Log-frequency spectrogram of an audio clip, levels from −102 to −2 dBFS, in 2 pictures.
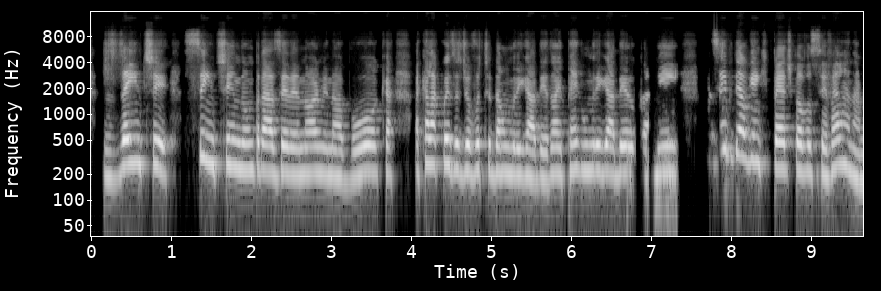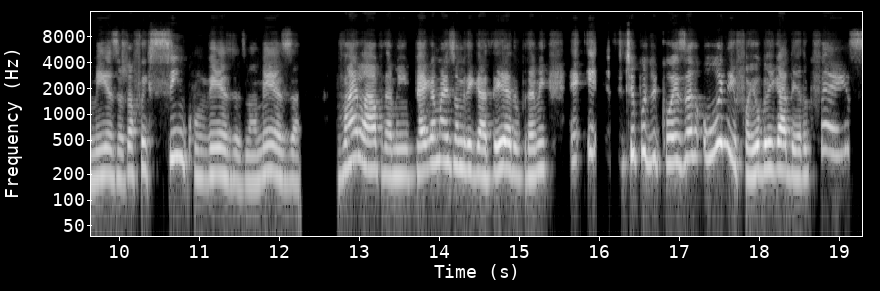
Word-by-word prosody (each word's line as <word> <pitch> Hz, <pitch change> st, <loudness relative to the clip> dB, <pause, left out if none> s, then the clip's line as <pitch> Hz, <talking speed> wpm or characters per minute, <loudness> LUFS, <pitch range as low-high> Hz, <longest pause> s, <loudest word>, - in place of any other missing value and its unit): gente 250 Hz, +6 st, +2 dB, 0.2 s
sentindo 260 Hz, -, -1 dB
um 225 Hz, -, -2 dB
prazer 215 Hz, -2 st, +2 dB
enorme 205 Hz, 0 st, -2 dB
na 190 Hz, -1 st, -2 dB
boca, 210 Hz, +4 st, -1 dB, 0.3 s
aquela 255 Hz, +4 st, +1 dB
coisa 255 Hz, -3 st, +2 dB
de: 220 Hz, -, +1 dB
"Eu 220 Hz, -, +3 dB
vou 225 Hz, +1 st, +1 dB
te 225 Hz, 0 st, -6 dB
dar 210 Hz, 0 st, -1 dB
1 210 Hz, 0 st, -3 dB
brigadeiro", 190 Hz, -2 st, -1 dB
"ai, 205 Hz, -1 st, -2 dB
pega 220 Hz, +2 st, -4 dB
1 220 Hz, -, -3 dB
brigadeiro 210 Hz, -1 st, +1 dB
para 190 Hz, -, -6 dB
mim", 210 Hz, +1 st, -2 dB, 0.5 s
sempre 370 Hz, +5 st, -4 dB
tem 340 Hz, -, +3 dB
alguém 285 Hz, -3 st, 0 dB
que 260 Hz, +1 st, -18 dB
pede 235 Hz, -2 st, +2 dB
para 225 Hz, -1 st, +3 dB
você: 215 Hz, -1 st, -3 dB
"Vai 235 Hz, +5 st, 0 dB
lá 255 Hz, -2 st, -2 dB
na 190 Hz, -4 st, -3 dB
mesa, 185 Hz, +1 st, -2 dB
já 210 Hz, +4 st, -2 dB
fui 230 Hz, +2 st, -2 dB
5 270 Hz, -, -2 dB
vezes 185 Hz, -4 st, -1 dB
na 165 Hz, 0 st, -6 dB
mesa, 185 Hz, -4 st, -2 dB, 0.5 s
vai 245 Hz, +10 st, +2 dB
lá 235 Hz, -5 st, +4 dB
para 205 Hz, -4 st, -4 dB
mim, 195 Hz, 0 st, -3 dB
pega 220 Hz, +5 st, +2 dB
mais 275 Hz, -2 st, 0 dB
1 250 Hz, -, +2 dB
brigadeiro 215 Hz, 0 st, +4 dB
para 195 Hz, 0 st, -1 dB
mim", 230 Hz, +2 st, -2 dB, 0.3 s
e 285 Hz, -, -1 dB
e 360 Hz, +1 st, -1 dB, 0.3 s
esse 265 Hz, -, -17 dB
tipo 345 Hz, +4 st, +2 dB
de 290 Hz, +1 st, -2 dB
coisa 280 Hz, +3 st, +1 dB
une, 395 Hz, -, +4 dB
foi 205 Hz, -6 st, 0 dB
o -, -, +8 dB
brigadeiro 220 Hz, -4 st, +4 dB
que 200 Hz, -, -26 dB
fez. 370 Hz, 0 st, -5 dB
220 Hz, 190 wpm, -22 LUFS, 200-260 Hz, 0.5 s, o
